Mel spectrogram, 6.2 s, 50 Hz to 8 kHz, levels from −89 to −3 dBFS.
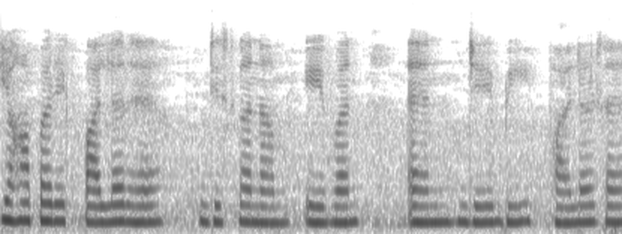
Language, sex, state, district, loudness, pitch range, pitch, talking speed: Hindi, female, Uttar Pradesh, Jalaun, -37 LUFS, 205-215 Hz, 205 Hz, 135 wpm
